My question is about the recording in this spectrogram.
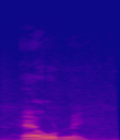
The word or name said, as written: Eone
